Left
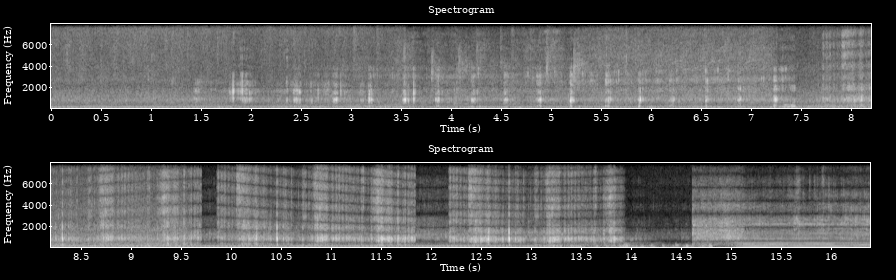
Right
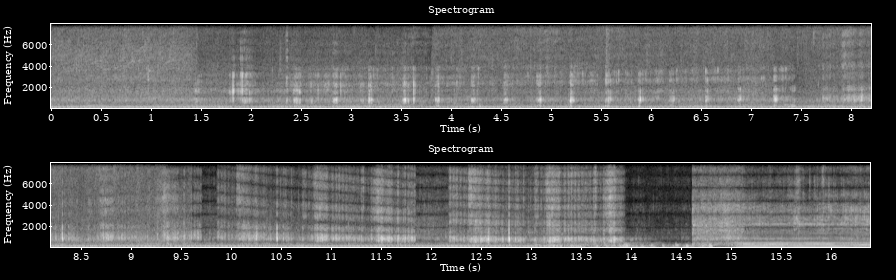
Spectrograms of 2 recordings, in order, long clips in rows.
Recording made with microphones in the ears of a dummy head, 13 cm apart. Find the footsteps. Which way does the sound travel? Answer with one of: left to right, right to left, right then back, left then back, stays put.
left then back.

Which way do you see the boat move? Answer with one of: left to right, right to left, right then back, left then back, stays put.
stays put.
